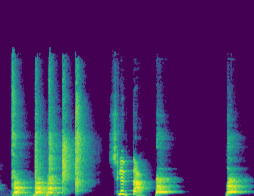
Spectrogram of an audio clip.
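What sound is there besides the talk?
dog barking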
